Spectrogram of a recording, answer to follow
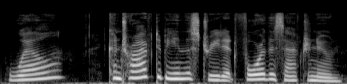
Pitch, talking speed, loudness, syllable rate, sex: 235 Hz, 170 wpm, -14 LUFS, 5.2 syllables/s, female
